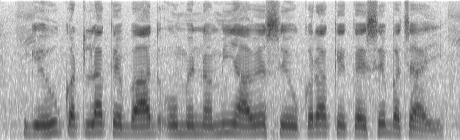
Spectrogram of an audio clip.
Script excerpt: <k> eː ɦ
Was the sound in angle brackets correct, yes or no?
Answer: no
